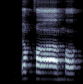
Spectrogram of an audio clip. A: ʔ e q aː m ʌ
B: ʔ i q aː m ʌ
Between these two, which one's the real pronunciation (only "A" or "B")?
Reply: B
